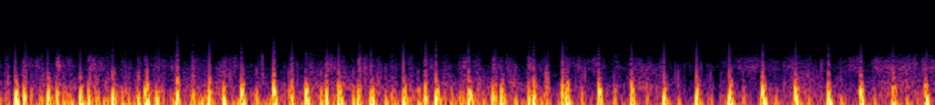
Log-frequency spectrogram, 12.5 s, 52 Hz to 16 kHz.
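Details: Male's racing heartbeat during a 30-minute cardio workout, with heavy breathing: loud, rapid, pounding heartbeat at about 140 beats a minute; fast heartbeat from exercise.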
